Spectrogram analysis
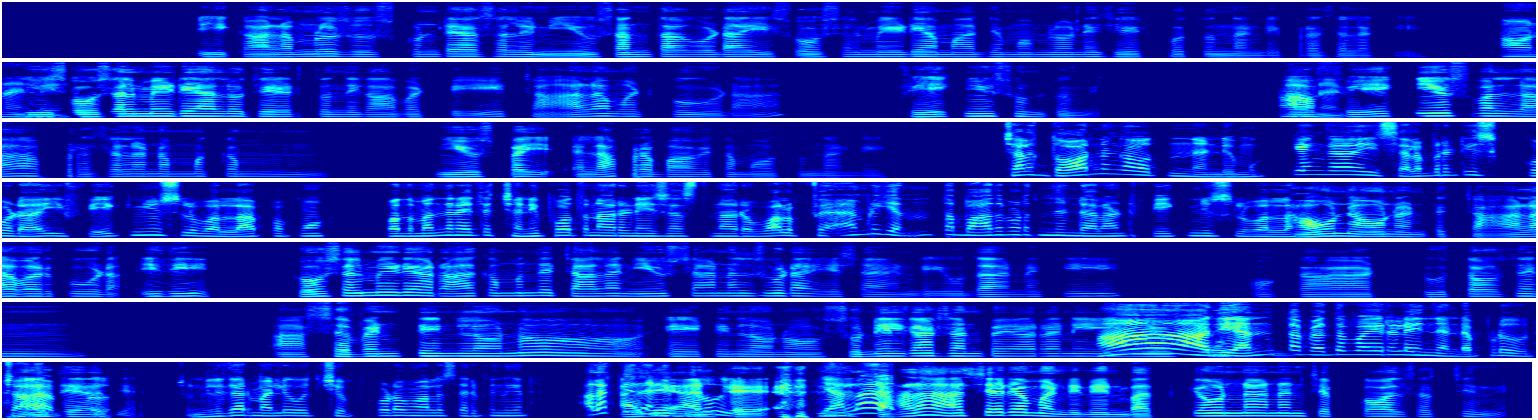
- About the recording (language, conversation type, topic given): Telugu, podcast, నకిలీ వార్తలు ప్రజల నమ్మకాన్ని ఎలా దెబ్బతీస్తాయి?
- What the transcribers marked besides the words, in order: in English: "సోషల్ మీడియా"; in English: "సోషల్ మీడియాలో"; in English: "ఫేక్ న్యూస్"; in English: "న్యూస్"; in English: "సెలబ్రిటీస్"; in English: "ఫ్యామిలీ"; in English: "ఫేక్"; in English: "సోషల్ మీడియా"; in English: "న్యూస్ ఛానెల్స్"; in English: "టూ థౌజండ్"; in English: "సెవెంటీన్‌లోనో, ఎయిటీన్‌లోనో"; in English: "న్యూస్‌లో"; in English: "వైరల్"; chuckle; tapping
